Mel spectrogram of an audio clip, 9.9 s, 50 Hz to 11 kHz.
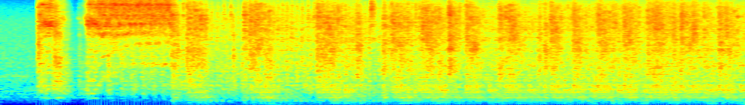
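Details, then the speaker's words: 2nd-gen Craftsman LT 1000 mower with a rebuilt Briggs & Stratton 17.5 OHV engine and custom exhaust, first run with the throttle not yet hooked up. Catches after a short crank and settles into an even, quick single-cylinder putter, no misses. Runs well but still needs adjustments. "Alright, so she's a runner, just needs some adjustments. But so far, running pretty daggum good"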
